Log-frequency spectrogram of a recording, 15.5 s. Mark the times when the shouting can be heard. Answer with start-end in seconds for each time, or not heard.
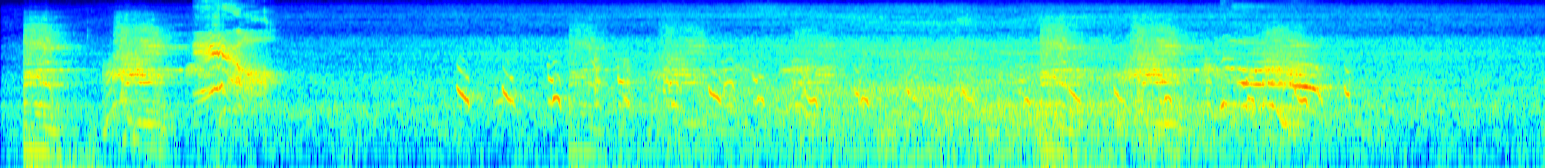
1.9-2.8, 12.2-13.2.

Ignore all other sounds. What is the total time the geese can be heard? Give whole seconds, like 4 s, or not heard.
8 s.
